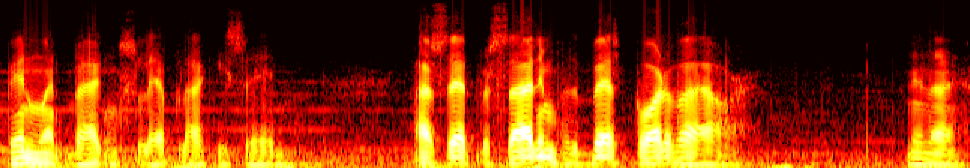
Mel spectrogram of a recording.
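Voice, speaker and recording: An older cowboy narrator in a radio western, loyal and homespun. His low voice has a folksy Western drawl and takes its time with pauses. The sound is muffled, like old-time radio. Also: a little hiss or hum. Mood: tense, grave. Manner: slow, homespun storytelling with dramatic pauses.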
